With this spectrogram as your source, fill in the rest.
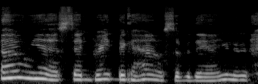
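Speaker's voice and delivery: acted snooty, condescending, looking-down-on-you voice. Retelling how snobs downplayed a woman's house: imitating a snobbish woman. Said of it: "these snobs was talking to her and they started trying to downplay her house".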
